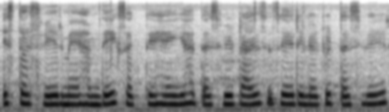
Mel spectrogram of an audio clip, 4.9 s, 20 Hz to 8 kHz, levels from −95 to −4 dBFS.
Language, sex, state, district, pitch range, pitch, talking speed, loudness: Hindi, female, Madhya Pradesh, Dhar, 230-245 Hz, 235 Hz, 170 wpm, -14 LUFS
